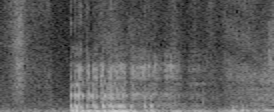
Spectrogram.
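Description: English bulldog making a short, breathy grumbling vocal noise close to the microphone. It starts about half a second in, lasts about a second and trails off into quieter snuffles. The dog is impatient for his dinner.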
